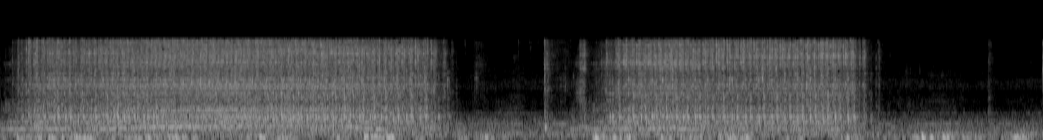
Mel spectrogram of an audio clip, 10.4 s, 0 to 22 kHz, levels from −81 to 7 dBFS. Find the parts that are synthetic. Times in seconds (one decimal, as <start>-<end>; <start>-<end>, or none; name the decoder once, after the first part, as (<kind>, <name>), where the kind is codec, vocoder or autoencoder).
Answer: 0.5-2.6 (vocoder, Vocos); 6.1-7.2; 9.7-10.4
